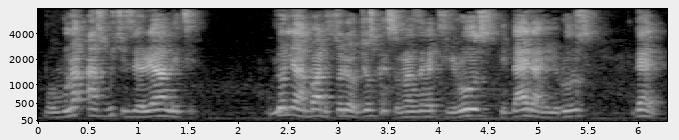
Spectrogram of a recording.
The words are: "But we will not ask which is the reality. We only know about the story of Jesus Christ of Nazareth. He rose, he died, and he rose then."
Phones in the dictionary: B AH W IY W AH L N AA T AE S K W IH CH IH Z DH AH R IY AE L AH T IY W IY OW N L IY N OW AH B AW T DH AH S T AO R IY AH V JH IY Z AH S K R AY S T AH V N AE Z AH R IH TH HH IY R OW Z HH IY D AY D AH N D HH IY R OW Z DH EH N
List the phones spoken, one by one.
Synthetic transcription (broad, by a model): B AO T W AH N AA T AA S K W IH CH IH Z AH R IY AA L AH T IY W IY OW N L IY AH B AW T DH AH S T AO R IY AH V JH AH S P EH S AH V N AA Z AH R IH T HH IY R OW Z HH IY D AY D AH N HH IY R OW Z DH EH N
